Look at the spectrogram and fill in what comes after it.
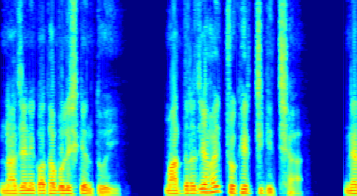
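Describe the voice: Ordinary pitch variation in a plain read-aloud passage, quiet in the background.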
